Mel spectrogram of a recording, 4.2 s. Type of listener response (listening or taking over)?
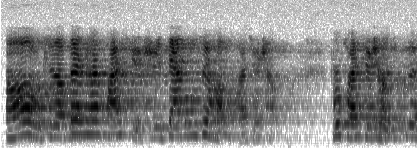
listening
